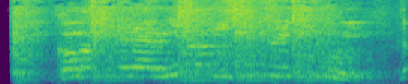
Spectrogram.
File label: angry polish kid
